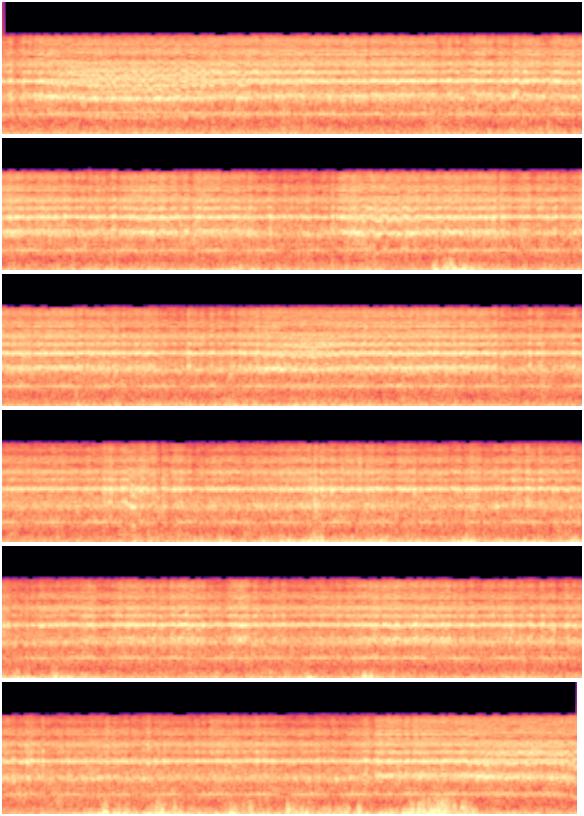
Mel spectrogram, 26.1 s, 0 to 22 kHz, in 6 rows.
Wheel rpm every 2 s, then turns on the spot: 160, 160, 160, 160, 160, 160, 160, 160, 160, 170, 160, 160, 150.
none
